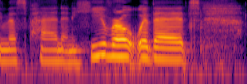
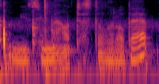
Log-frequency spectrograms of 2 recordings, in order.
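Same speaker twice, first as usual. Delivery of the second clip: fast unvoiced whisper to herself; whispered aside; 10 dB quieter, much faster than usual. Real, not acted. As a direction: mutter it under the breath, quickly. Quiet aside while filming.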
